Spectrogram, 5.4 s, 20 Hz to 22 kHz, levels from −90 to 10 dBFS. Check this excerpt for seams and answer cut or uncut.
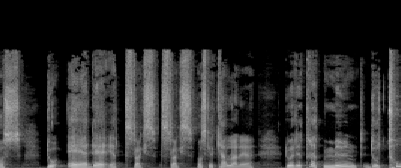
cut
